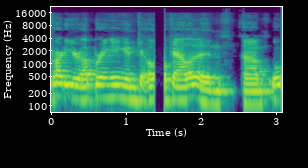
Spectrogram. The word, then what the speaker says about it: Ocala: And I want to go back to, and I hope I'm saying this right, Ocala, Florida. Is that right? – Ocala. – Did I say that right? – Claps for that. I am impressed. – Okay. – Yes, you said it right.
